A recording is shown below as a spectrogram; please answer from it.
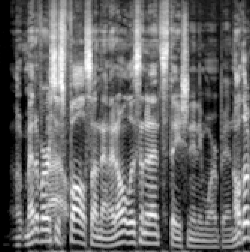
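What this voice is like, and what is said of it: Usual voice. Nothing is said of it.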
